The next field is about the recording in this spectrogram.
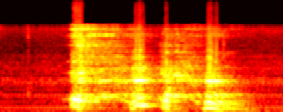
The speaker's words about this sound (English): Oh, I thought I was going to cough up a lung or puke.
